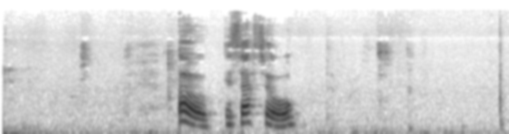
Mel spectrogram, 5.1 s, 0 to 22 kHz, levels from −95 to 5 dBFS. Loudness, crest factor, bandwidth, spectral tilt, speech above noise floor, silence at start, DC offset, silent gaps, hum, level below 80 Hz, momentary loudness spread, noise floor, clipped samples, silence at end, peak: -21 LUFS; 20 dB; 16.5 kHz; -3 dB/octave; 37 dB; 0.05 s; under 0.1%; none; none; -58 dBFS; 26 LU; -57 dBFS; under 0.1%; 1.25 s; -6 dBFS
